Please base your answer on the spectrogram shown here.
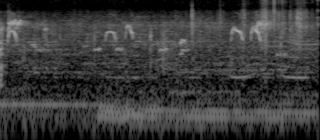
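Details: Roosters and hens on a chicken farm making noise: short, high, arched peeping notes scattered over a steady low humming drone, with a few softer clucks.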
